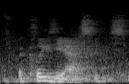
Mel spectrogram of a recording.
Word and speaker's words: Ecclesiastes: First with Proverbs, last week with Job, and this morning, Ecclesiastes, which is a five-syllable mouthful.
